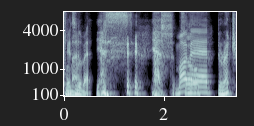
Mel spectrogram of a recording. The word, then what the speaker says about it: Lumet: I've been pronouncing Lumet wrong. It's Lumet.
